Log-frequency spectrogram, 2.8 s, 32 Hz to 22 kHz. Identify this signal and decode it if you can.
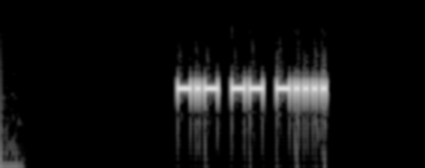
Morse code, heard as a keyed tone, about 40 wpm, 700 Hz. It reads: KM6
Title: USA Call Sign Prefixes - Repeated 2x - 40wpm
